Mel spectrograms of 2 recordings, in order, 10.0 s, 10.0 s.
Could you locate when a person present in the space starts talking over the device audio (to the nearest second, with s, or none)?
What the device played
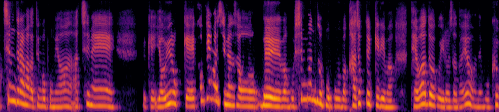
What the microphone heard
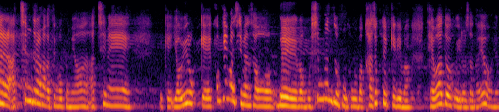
none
